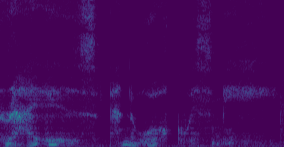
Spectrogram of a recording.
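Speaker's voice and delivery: slow, whispered ghostly summons; hushed spirit. A narrator's reading. Spirit bidding Scrooge rise and walk, slow whisper. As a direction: draw it out in a soft whisper.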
